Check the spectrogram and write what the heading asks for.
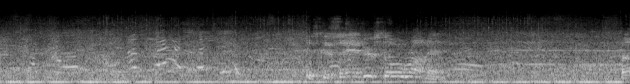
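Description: Eight-cylinder demolition derby cars idling in a steady low rumble, with voices talking over it.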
